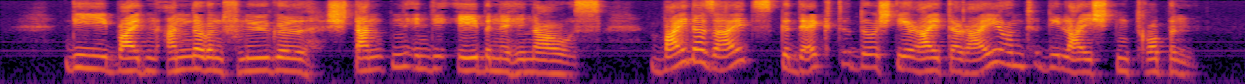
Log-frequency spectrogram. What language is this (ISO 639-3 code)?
deu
